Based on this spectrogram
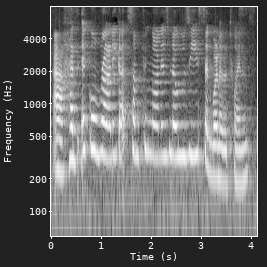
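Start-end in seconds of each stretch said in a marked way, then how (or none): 0.0-3.0 high, cooing teasing voice; mock baby talk. Twin mocks Ron in a high baby voice. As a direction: coo at him like a baby.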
